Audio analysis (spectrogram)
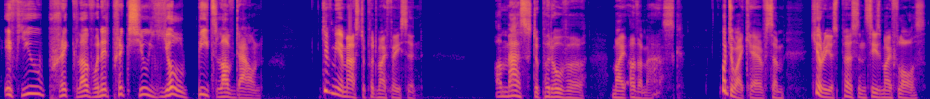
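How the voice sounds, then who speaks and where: An actor playing a witty, mocking young nobleman in an audio drama, playful and theatrical, with hushed and loud moments. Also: mid-range voice, animated, a little slow, no room sound, clean studio sound.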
